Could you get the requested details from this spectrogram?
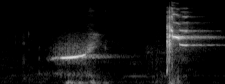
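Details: Pet Indian ringneck parakeet indoors, facing a mirror, gives a short rising whistle, then after a pause a harsh, bright, buzzy screech.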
